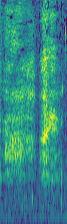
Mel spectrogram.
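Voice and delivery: long weary sigh; bored sigh. Shown as a demonstration. Lecturer miming a sleepy audience with a sigh. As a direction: sigh as if dozing off. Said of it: "What is the result?".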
